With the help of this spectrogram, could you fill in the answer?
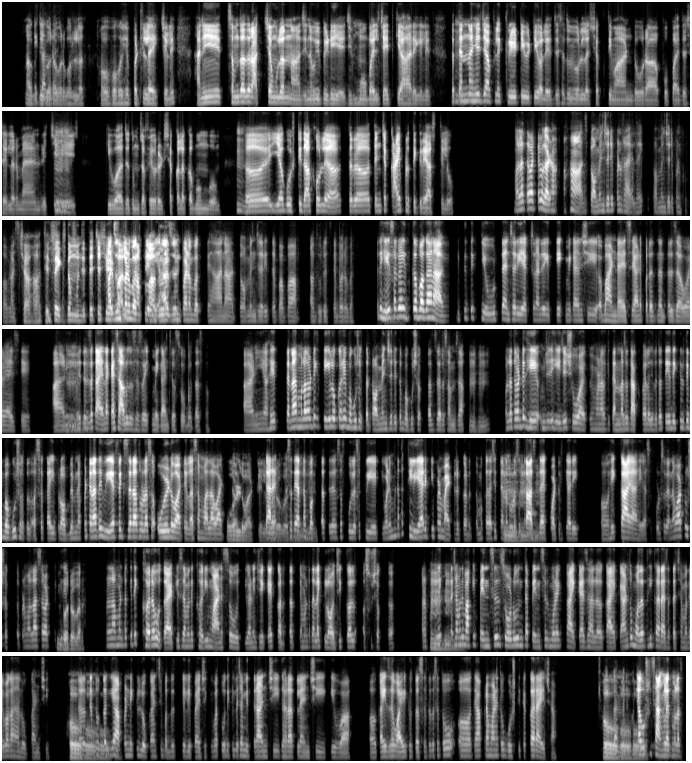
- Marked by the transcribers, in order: laughing while speaking: "हे पटलं एक्चुअली"; tapping; chuckle; laughing while speaking: "म्हणजे त्याच्याशिवाय बालपण आपलं अधुरंच आहे"; in English: "क्यूट"; in English: "रिएक्शन"; in English: "शो"; in English: "ओल्ड"; in English: "क्लॅरिटी"
- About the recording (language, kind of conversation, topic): Marathi, podcast, बालपणी तुम्हाला कोणता दूरदर्शन कार्यक्रम सर्वात जास्त आवडायचा?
